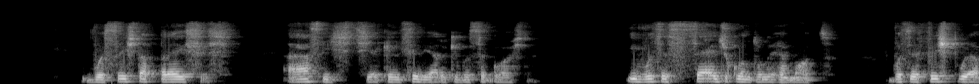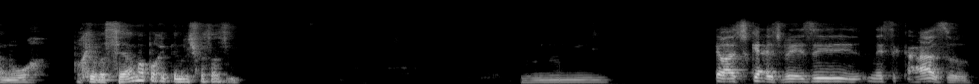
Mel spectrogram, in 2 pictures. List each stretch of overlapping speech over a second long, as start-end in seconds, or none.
none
